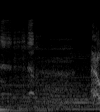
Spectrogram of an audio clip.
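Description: Ragged gasping breaths over a low, steady music drone, with a rasping breath near the end that leads into a spoken word.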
